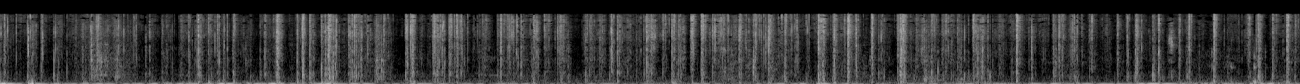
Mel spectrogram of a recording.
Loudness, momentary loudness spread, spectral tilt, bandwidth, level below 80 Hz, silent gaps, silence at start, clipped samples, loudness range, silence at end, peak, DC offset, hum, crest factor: -21 LUFS; 9 LU; 0.5 dB/octave; 12 kHz; -44 dBFS; none; 0 s; under 0.1%; 3 LU; 0 s; 0 dBFS; under 0.1%; none; 24 dB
